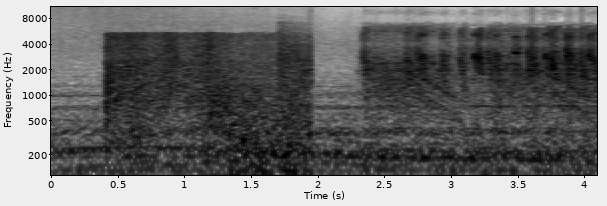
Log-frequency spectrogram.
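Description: Sound effects: a noisy crackling blast of about a second and a half, then a rapid chattering and fluttering of a swarm of bats, over a low music drone.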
